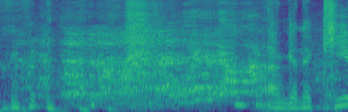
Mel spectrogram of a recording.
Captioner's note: audience laughing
